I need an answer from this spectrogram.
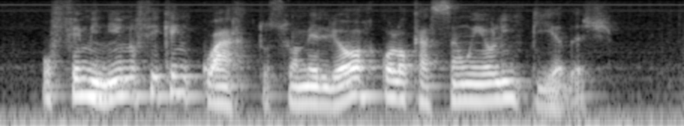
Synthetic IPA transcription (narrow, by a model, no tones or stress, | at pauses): ʊfemĩnĩnʊfikɐẽj̃kwaɾt̪ʊsuɐmeʎɔɾkolokasɐ̃w̃ẽj̃olĩpḭɐ̰d̪ɐ̰ʃ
